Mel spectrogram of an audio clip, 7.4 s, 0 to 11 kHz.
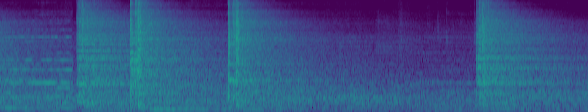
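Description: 10-metre air rifles firing on an indoor range: four sharp shots at uneven intervals, each trailing off in a long echo.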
